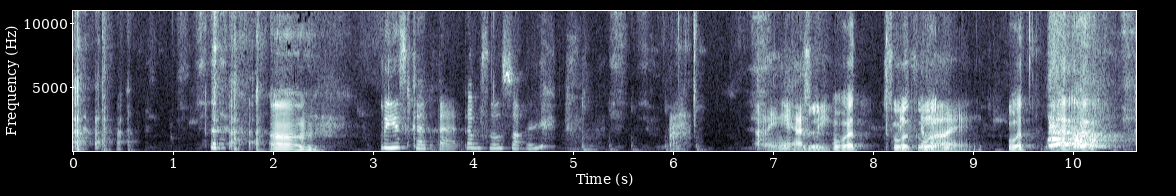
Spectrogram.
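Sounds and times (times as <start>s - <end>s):
speech: 1.4s - 2.6s, 3.4s - 5.1s, 6.8s - 10.3s
dogs barking: 9.7s - 10.6s.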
